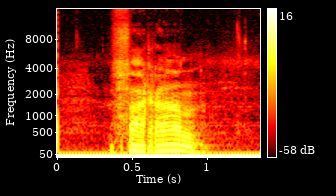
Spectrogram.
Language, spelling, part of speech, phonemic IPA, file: Dutch, varaan, noun, /vɑˈraːn/, Nl-varaan.ogg
- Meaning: the monitor lizard, a lizard of the genus Varanus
